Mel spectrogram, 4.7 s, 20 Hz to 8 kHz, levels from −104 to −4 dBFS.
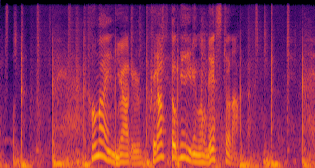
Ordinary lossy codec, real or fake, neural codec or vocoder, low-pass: none; fake; codec, 16 kHz, 1 kbps, FreqCodec, larger model; 7.2 kHz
